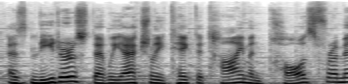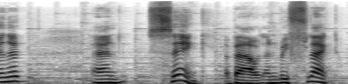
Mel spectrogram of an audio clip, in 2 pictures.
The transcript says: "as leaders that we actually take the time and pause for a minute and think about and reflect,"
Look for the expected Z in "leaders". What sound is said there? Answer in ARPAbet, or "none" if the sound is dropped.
Z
